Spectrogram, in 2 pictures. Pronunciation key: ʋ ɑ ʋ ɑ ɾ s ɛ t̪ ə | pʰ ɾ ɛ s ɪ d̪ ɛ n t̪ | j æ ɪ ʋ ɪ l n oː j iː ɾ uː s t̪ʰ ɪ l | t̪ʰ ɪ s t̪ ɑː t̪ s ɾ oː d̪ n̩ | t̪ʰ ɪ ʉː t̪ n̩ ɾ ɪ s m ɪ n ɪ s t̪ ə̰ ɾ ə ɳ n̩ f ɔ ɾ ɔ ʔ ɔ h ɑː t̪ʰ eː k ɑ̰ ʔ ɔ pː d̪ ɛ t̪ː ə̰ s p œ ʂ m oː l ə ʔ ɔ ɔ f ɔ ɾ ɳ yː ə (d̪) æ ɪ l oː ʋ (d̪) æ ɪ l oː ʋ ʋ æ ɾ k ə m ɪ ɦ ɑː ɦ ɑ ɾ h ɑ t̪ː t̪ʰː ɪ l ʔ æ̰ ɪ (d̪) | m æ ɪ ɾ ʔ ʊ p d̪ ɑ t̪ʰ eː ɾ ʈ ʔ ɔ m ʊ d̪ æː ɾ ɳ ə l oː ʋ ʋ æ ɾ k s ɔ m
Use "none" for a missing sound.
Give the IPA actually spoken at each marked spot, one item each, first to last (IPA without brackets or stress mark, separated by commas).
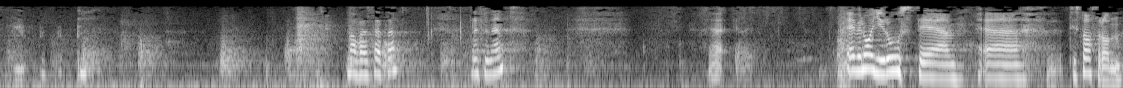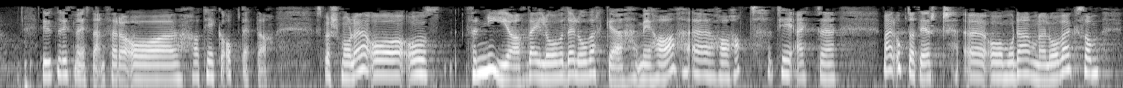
d̪, d̪, t̪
